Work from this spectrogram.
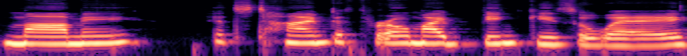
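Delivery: soft, downcast, sad, sorry-sounding voice. A mother retells what her daughter told her at the mirror: imitating a sad voice. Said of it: "said in the kind of sad voice".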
